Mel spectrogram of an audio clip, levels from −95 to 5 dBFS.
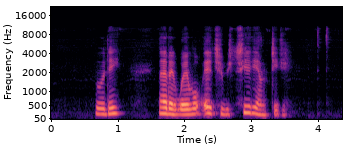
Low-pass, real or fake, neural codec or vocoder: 10.8 kHz; fake; codec, 44.1 kHz, 1.7 kbps, Pupu-Codec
